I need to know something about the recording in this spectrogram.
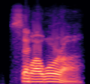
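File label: "señora", American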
